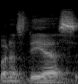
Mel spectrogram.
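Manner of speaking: ordinary delivery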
